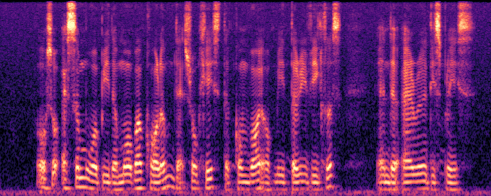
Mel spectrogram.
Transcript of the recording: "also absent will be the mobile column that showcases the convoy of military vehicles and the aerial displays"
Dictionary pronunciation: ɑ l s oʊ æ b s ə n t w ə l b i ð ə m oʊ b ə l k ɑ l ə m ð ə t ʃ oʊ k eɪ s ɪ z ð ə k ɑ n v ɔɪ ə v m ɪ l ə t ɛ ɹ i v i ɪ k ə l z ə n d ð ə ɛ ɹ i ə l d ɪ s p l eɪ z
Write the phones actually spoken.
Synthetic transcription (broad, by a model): ɑ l s oʊ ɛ s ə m w ə l b i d ə m oʊ b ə l k ɑ l ə m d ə t ʃ oʊ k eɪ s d ə k ɑ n v ɔɪ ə f m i l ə t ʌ ɹ i v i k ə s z ə n d ə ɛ ɹ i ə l d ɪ s p l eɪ s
